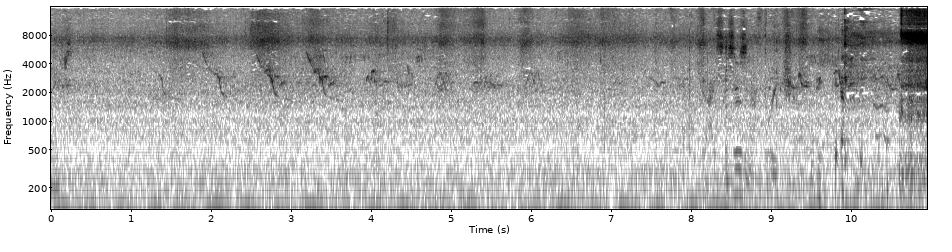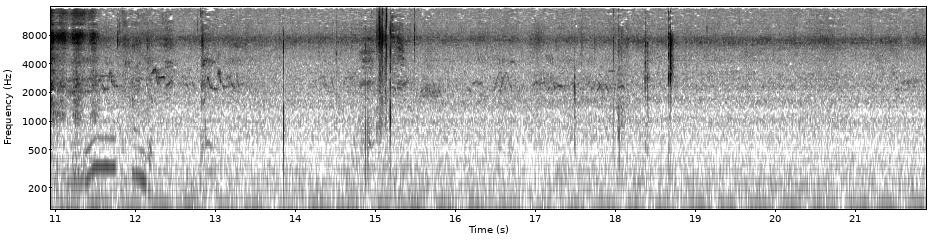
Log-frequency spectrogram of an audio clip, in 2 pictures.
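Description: A snake rustles faintly against grass and stone.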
